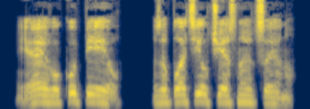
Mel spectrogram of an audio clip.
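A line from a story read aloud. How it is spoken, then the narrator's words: Grumbling mutter. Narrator (Russian): буркнул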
